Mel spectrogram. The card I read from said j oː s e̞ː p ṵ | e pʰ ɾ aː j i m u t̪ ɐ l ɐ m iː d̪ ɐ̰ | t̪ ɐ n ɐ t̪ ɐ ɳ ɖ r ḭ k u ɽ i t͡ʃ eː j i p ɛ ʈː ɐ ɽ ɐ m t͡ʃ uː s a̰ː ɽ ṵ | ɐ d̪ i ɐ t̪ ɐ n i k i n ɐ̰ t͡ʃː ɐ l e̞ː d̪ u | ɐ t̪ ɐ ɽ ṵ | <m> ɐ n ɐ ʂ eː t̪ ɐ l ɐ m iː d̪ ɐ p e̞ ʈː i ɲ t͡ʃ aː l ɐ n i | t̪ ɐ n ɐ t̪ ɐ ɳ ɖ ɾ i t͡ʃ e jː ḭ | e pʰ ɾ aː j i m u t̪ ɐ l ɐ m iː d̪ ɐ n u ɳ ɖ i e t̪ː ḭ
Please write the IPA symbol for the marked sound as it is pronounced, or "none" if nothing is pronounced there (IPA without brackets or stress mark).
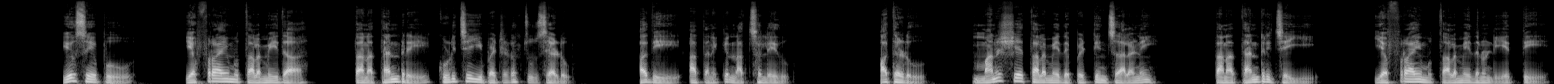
m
